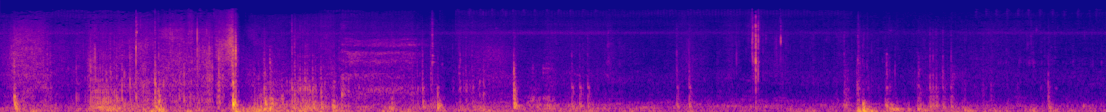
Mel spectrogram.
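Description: Knocks and bumps on a plastic fishing kayak's hull and deck, mixed with water sloshing, busiest in the first few seconds and then a few scattered knocks.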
